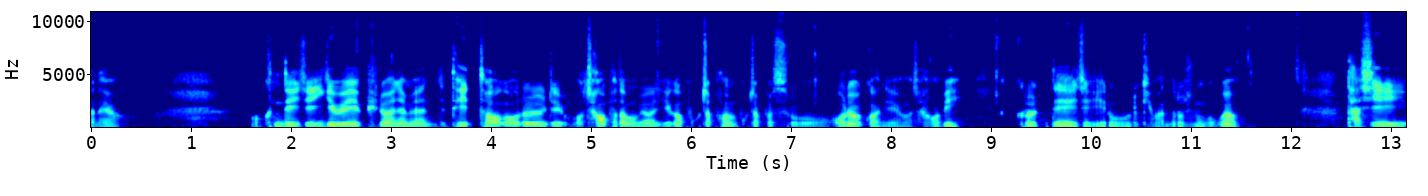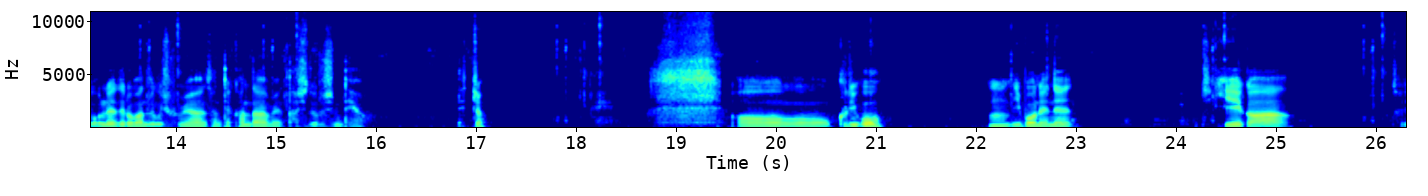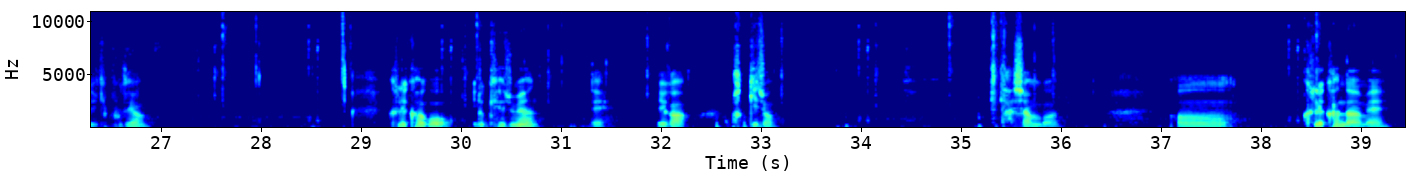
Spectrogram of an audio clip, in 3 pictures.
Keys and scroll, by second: 35.2 space.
